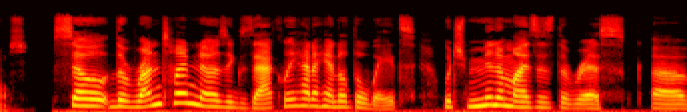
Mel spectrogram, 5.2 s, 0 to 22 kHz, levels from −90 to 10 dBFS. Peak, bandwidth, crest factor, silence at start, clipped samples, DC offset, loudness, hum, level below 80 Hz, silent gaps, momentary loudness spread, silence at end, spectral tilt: -6 dBFS; 13 kHz; 18 dB; 0 s; under 0.1%; under 0.1%; -24 LUFS; none; -50 dBFS; 0.27-0.37 s; 12 LU; 0 s; -4.5 dB/octave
